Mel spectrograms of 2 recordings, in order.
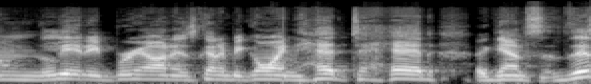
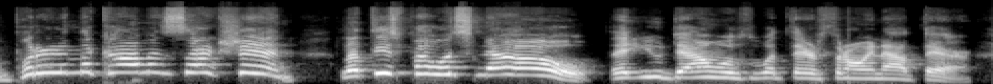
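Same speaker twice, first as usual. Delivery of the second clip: hype; 9 semitones higher, 3 dB louder than usual. Real, not acted. Host hypes the online audience.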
